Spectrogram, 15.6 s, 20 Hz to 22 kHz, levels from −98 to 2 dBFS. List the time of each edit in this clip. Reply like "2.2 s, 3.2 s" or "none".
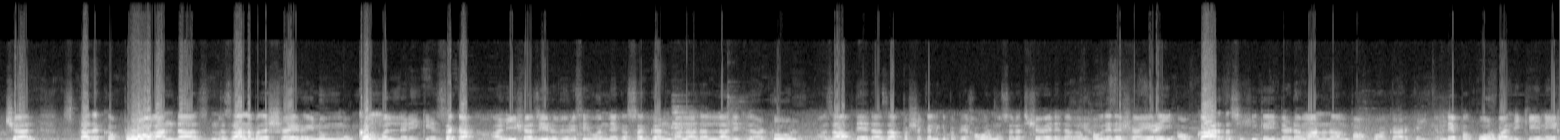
2.1 s, 4.9 s, 8.2 s, 10.8 s, 14.4 s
